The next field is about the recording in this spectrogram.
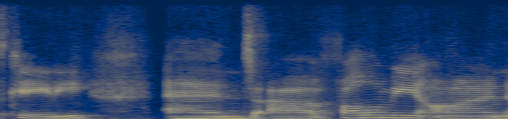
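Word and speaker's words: Kady: Katie mindset coach now my name is spelled k a d y you're not going to think it's Katie but it is Katie and uh follow me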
